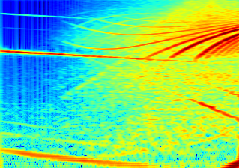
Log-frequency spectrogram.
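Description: Dramatic background-score sound effect from a TV serial. A deep sustained drone sits under a thin high tone that slowly falls, and about halfway through a cluster of synthesized glides sweeps upward.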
